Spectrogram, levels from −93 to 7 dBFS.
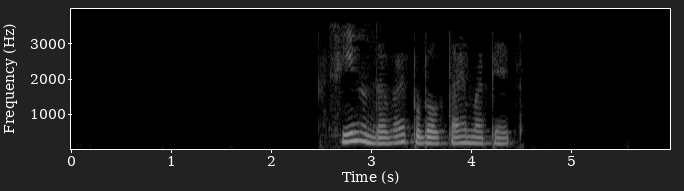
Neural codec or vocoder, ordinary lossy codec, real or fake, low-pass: codec, 16 kHz, 4.8 kbps, FACodec; MP3, 16 kbps; fake; 3.6 kHz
